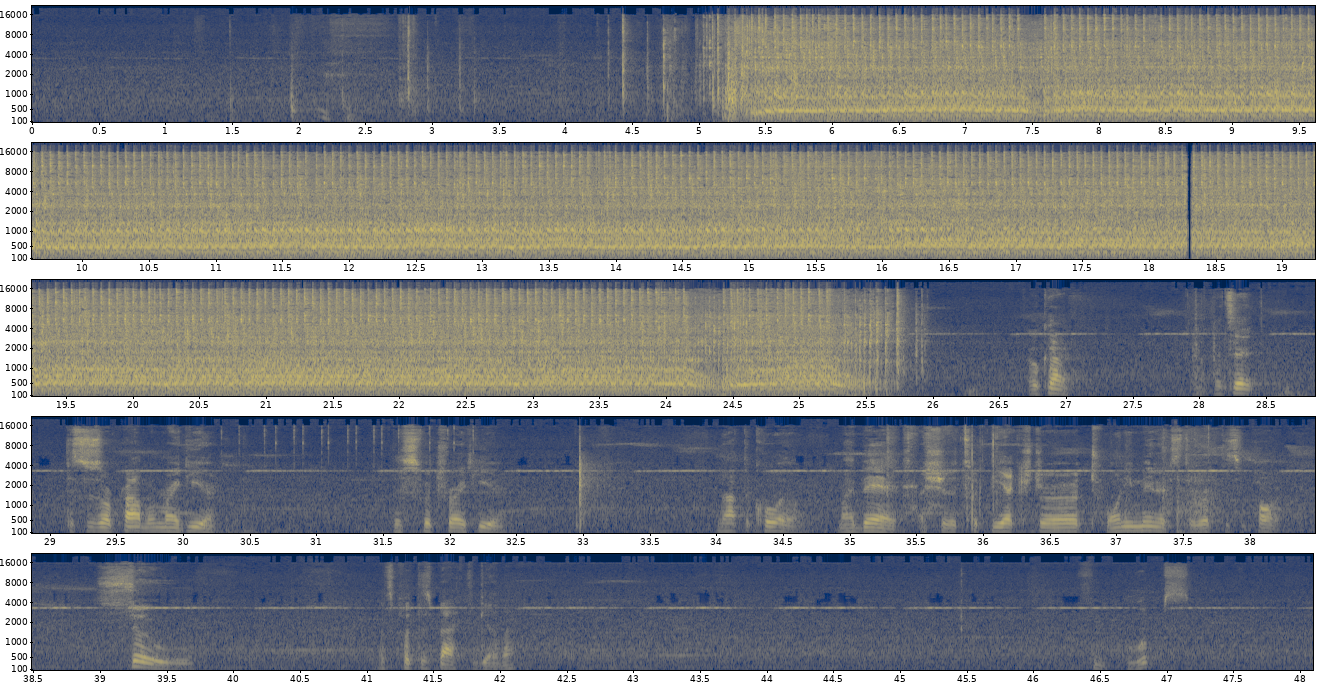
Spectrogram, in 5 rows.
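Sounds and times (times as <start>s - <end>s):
small two-stroke engine running: 5.0s - 26.0s.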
